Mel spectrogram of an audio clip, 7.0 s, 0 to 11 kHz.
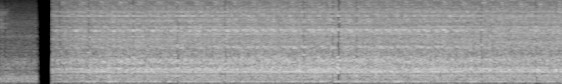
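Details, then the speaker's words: Old Atlas 10 inch lathe boring a motorcycle cylinder with a homemade boring bar at very slow speed on automatic feed: steady, even cutting hiss, no rattle or squeal. Clean cut without chatter, about five thousandths taken. "sounds like it's cutting pretty good no chatter that's a good thing"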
